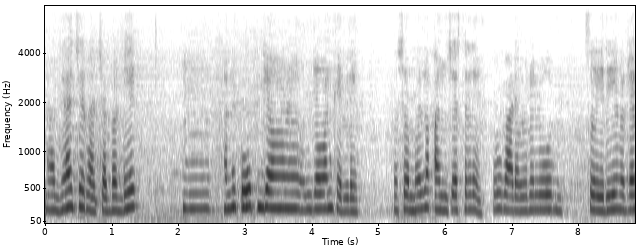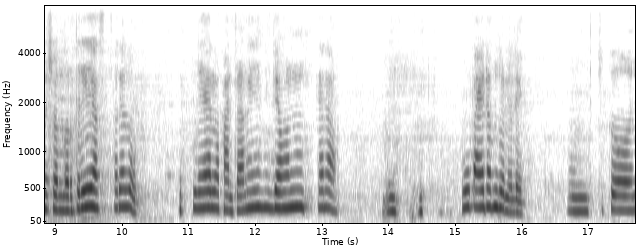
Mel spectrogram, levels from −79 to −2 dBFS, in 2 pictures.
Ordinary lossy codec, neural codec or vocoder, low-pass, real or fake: AAC, 32 kbps; codec, 32 kHz, 1.9 kbps, SNAC; 7.2 kHz; fake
